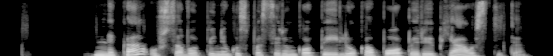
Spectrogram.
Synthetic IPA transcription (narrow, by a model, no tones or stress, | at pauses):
nʲɪkɑʔʊʃsɑːʋoːpʲɪnʲɪɡʊspɐsʲɪɾʲɪŋkoːpʲɛɪlʲʊkɐpoːpʲɛɾʲʊɪpʲjɛˑʊsʲt̪ʲiːt̪ʲɪ̰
